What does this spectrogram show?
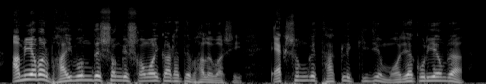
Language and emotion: Bengali, happy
